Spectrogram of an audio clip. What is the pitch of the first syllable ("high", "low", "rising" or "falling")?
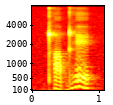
low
